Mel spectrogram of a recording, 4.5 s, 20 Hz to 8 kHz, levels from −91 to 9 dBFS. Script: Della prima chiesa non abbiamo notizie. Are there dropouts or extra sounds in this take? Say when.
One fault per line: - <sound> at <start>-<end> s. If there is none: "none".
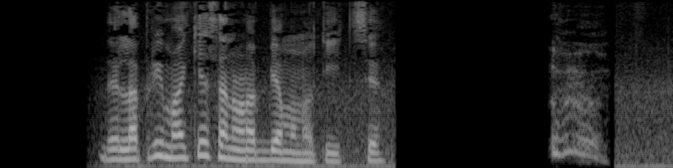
- throat clearing at 3.7-4.1 s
